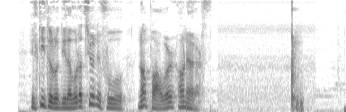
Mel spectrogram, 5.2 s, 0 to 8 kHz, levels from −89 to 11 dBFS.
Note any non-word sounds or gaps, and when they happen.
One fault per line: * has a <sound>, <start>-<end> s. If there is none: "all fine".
* has a thud, 4.4-4.6 s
